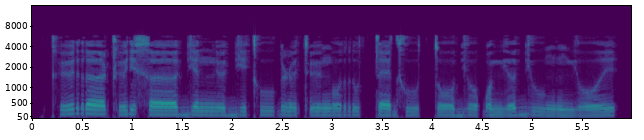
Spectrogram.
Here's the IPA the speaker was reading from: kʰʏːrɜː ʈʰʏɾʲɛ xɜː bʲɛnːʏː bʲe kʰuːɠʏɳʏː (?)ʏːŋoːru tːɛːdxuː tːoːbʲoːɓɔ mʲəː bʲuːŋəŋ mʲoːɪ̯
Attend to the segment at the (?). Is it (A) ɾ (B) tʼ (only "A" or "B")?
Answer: B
